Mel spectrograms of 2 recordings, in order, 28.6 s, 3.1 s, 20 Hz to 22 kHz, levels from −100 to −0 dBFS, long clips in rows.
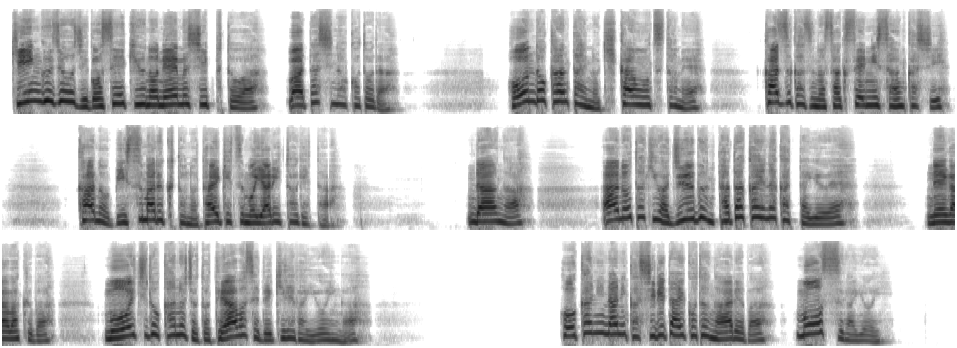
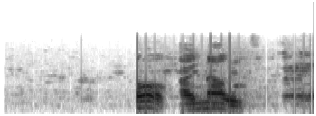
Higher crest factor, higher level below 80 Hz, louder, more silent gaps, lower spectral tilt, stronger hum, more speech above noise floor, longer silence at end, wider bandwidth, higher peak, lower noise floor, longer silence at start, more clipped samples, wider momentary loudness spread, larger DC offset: about the same, 18 dB vs 16 dB; about the same, -62 dBFS vs -58 dBFS; second, -21 LUFS vs -16 LUFS; neither; about the same, -4 dB/octave vs -3 dB/octave; neither; first, over 69 dB vs 48 dB; first, 0.75 s vs 0.05 s; first, 17 kHz vs 7.4 kHz; about the same, -4 dBFS vs -2 dBFS; first, under -90 dBFS vs -63 dBFS; second, 0.1 s vs 1.35 s; neither; about the same, 13 LU vs 14 LU; neither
